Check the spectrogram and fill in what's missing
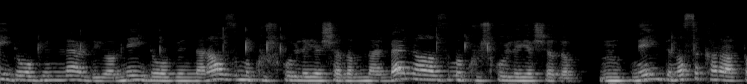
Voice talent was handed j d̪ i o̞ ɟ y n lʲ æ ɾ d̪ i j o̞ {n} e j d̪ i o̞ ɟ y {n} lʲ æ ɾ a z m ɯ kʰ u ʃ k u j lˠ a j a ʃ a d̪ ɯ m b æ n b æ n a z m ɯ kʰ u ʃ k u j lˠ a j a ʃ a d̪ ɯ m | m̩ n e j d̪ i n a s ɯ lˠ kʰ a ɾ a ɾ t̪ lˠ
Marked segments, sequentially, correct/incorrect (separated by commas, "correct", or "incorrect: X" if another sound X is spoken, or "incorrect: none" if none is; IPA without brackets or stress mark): correct, correct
